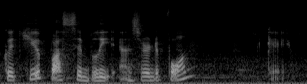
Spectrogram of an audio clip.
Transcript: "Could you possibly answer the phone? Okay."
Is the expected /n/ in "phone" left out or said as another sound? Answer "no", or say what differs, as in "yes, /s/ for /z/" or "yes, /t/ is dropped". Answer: no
